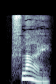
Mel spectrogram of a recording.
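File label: "fly", English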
